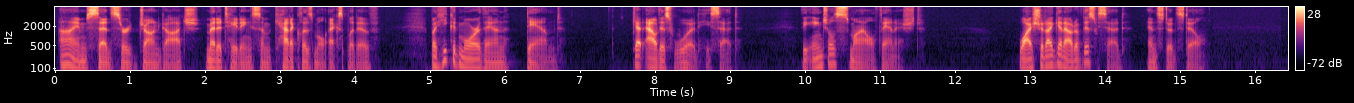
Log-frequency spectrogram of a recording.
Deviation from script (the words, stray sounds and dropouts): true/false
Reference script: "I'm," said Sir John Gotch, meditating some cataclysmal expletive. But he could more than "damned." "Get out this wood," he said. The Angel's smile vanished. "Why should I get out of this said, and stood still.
false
